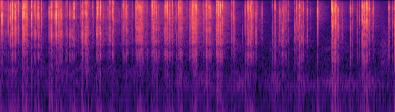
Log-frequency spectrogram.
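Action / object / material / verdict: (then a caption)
tap / acrylic fake nails / acrylic / none. Long white and glitter acrylic fake nails tap nail on nail and scratch lightly, with both hands working. Quick, dense, bright clicks and rasps overlap in an irregular stream, each dying away almost at once, with very little low end.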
